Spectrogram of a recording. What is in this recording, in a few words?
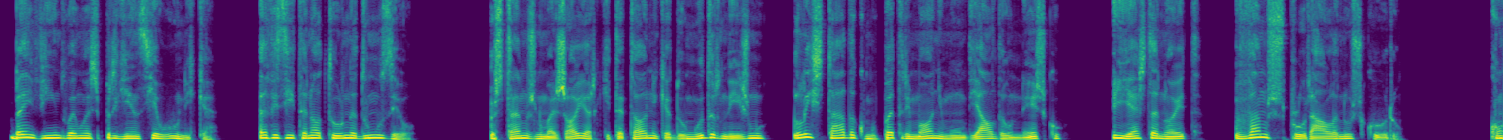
Portuguese Audioguide VO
